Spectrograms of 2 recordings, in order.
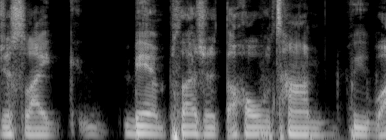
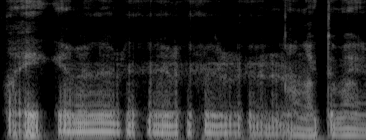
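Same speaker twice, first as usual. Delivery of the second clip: whisper; 6 semitones lower, 15 dB quieter, much slower than usual. Pretend. Mocking her soft talk.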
